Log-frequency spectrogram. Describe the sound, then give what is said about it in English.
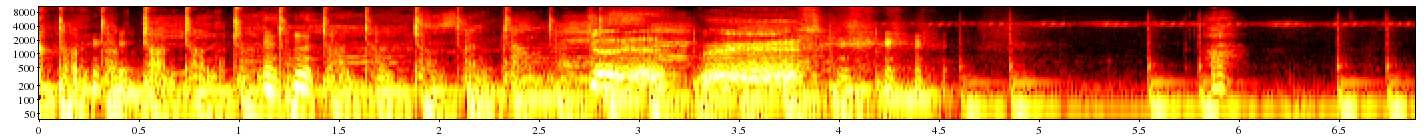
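Crickets chirp outside with a steady, high trilling pulse. It follows a louder, busier opening stretch with grunting sounds, then continues fairly faintly on its own to the end. “Did you hear the crickets?”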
